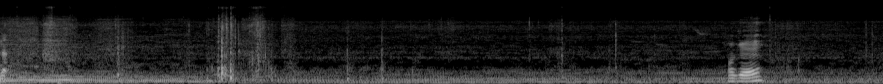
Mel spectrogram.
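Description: A plastic casing knocks and rubs lightly as hands handle it.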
